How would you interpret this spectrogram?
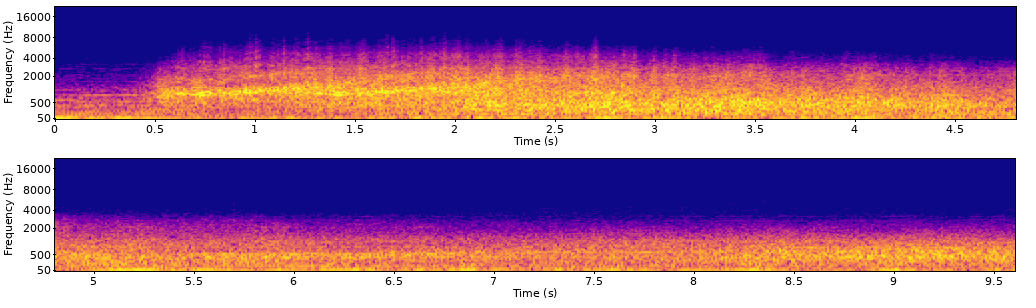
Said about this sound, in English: We all looked to the sky. There were only a couple others. Three jets flew by.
